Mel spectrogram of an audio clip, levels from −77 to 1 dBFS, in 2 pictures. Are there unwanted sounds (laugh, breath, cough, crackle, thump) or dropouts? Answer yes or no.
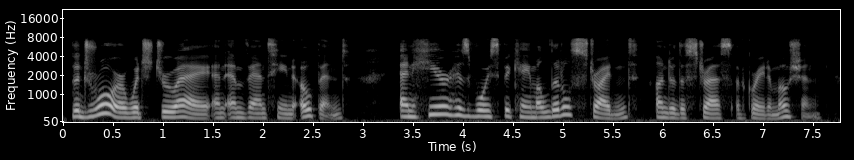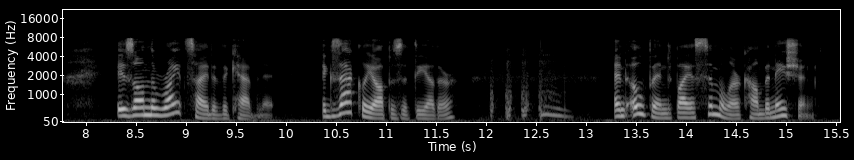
yes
